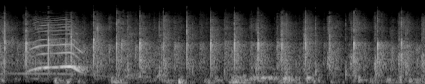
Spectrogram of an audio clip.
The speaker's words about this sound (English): So please applaud as I sit down. Please clap.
